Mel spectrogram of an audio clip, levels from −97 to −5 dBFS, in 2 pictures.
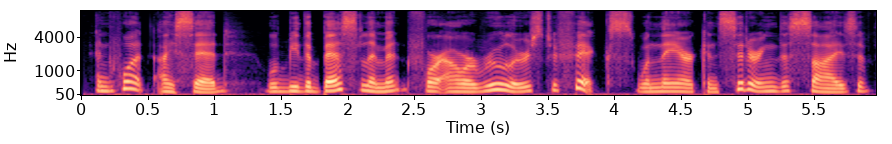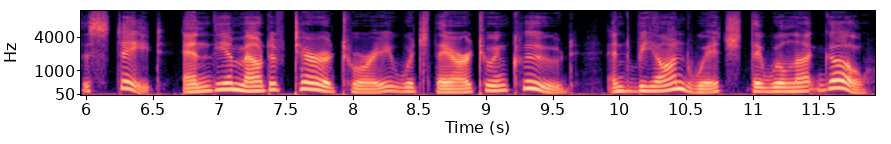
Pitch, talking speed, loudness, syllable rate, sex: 180 Hz, 200 wpm, -18 LUFS, 5.0 syllables/s, female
